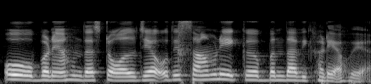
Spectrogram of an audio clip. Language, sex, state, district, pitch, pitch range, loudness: Punjabi, female, Punjab, Kapurthala, 200 Hz, 190-210 Hz, -16 LUFS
